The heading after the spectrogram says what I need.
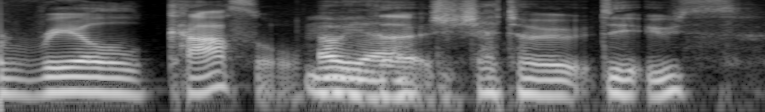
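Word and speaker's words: Château d'Eu: The Chateau d'Eus.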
